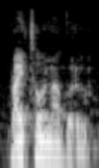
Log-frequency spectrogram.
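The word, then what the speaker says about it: ライトノベル: So light novel will be pronounced more like Raito Naburu.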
